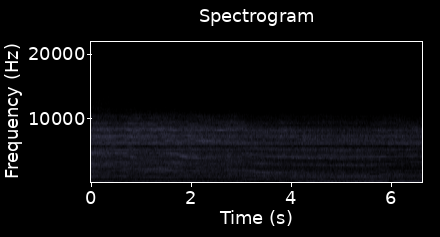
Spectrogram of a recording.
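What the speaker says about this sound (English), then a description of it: "So the first thing is going to be just to run it through this saw." A marimba wood bar being cut on a saw produces a faint, steady hum and whine with shifting low tones, continuous and distant-sounding throughout.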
